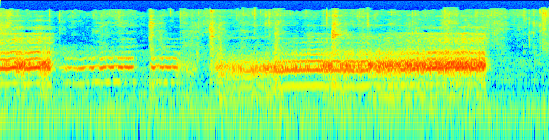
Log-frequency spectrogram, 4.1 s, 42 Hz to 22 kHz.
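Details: Backyard chickens filmed by a yard camera on March 24, 2024: after short harmonic clucks, a long, loud, steady drawn-out crow holds for about two seconds before stopping abruptly, with faint background noise.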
